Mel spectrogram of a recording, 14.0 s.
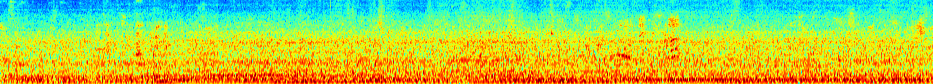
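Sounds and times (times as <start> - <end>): motor hum: 0.0 - 14.0
train rumble: 0.0 - 14.0.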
